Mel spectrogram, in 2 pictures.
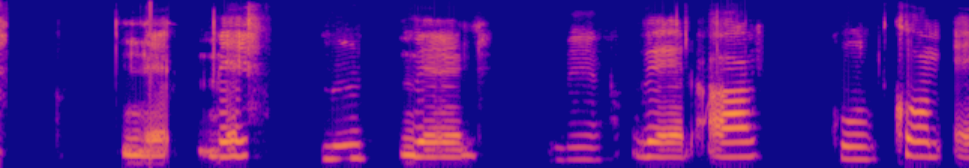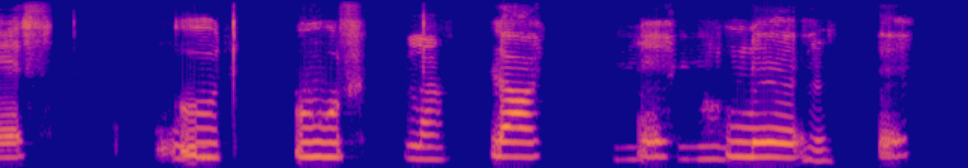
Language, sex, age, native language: Icelandic, male, 18-19, Icelandic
